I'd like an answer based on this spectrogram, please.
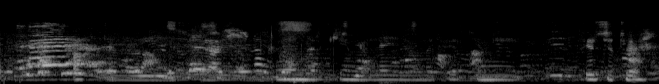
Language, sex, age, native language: Icelandic, female, 11, Icelandic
